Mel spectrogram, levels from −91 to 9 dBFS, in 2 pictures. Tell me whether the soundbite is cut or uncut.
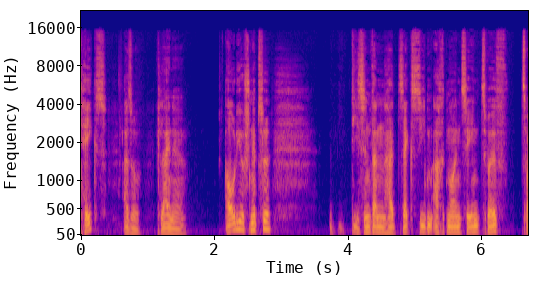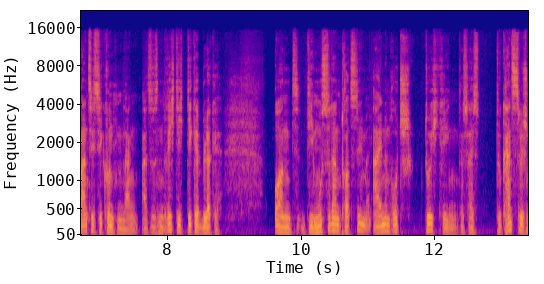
cut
